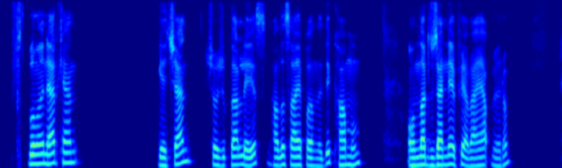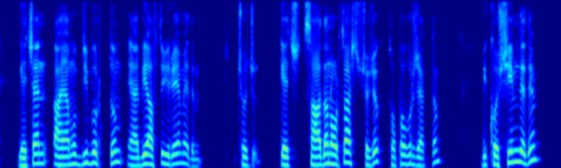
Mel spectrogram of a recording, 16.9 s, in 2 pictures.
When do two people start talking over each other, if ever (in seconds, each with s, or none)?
none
